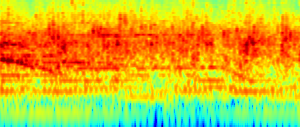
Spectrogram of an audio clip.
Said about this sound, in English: Hello, Oklahoma City Community Church. Come on, give your hands, yourselves a hand clap.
